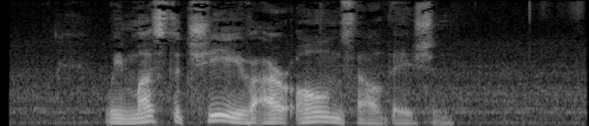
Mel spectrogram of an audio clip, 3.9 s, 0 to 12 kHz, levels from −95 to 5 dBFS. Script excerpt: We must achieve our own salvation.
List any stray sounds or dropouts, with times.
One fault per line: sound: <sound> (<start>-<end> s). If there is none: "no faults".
no faults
